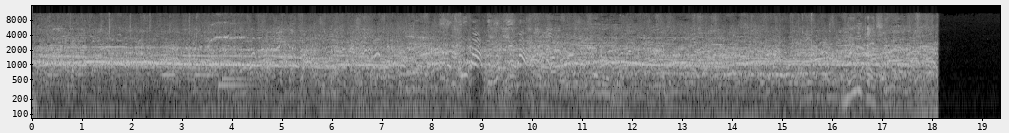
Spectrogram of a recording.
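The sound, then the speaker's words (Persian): A large protest crowd gathered and chanting in Shahin Shahr on a Saturday, dense overlapping voices forming a steady, loud roar with rhythmic shouts and cheers rising throughout, no single voice standing out. “امروز شنبه در شاهینشهر در اعتراض عملات چیمه جمهوری مدارس مردم تجمع کردن ببینید”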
